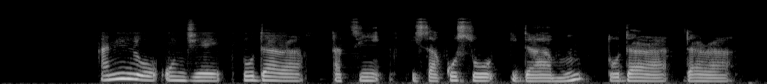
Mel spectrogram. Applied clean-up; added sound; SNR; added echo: neural mask model DeepFilterNet 3.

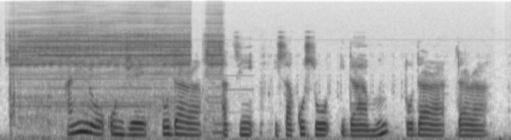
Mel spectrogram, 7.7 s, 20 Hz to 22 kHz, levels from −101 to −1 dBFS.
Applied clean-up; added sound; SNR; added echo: none; Camera; 8 dB; none.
